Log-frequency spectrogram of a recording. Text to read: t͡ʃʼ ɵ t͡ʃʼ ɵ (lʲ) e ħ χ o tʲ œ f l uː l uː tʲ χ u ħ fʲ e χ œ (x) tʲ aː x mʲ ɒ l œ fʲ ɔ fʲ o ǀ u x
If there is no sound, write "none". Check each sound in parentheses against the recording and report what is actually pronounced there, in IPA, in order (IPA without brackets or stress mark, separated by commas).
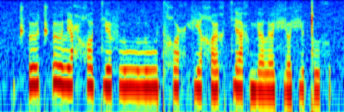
l, x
